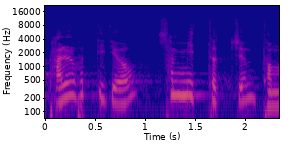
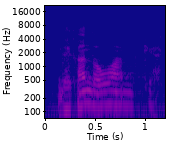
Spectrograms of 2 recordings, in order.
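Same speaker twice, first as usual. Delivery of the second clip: hushed, unvoiced whisper of the Lord's words; whispered promise; 3 semitones lower, 13 dB quieter than usual. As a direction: breathe it like a gentle promise. Quoting the Lord softly. (속삭이는 주님의 약속)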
